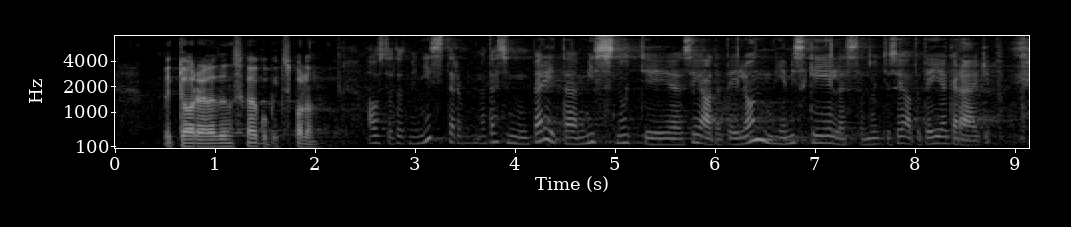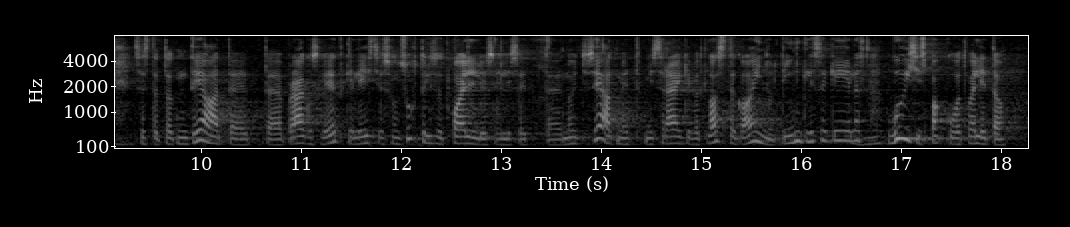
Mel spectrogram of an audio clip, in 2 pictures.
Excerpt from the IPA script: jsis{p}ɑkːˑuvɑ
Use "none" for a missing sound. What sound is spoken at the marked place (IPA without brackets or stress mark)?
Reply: p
